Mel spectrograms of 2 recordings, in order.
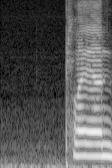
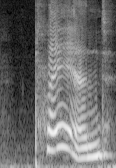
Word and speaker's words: planned: Planned a garden. Planned may look like it has 2 syllables, but it's not planned, it's planned, which is maybe a long beat, but still only one beat.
